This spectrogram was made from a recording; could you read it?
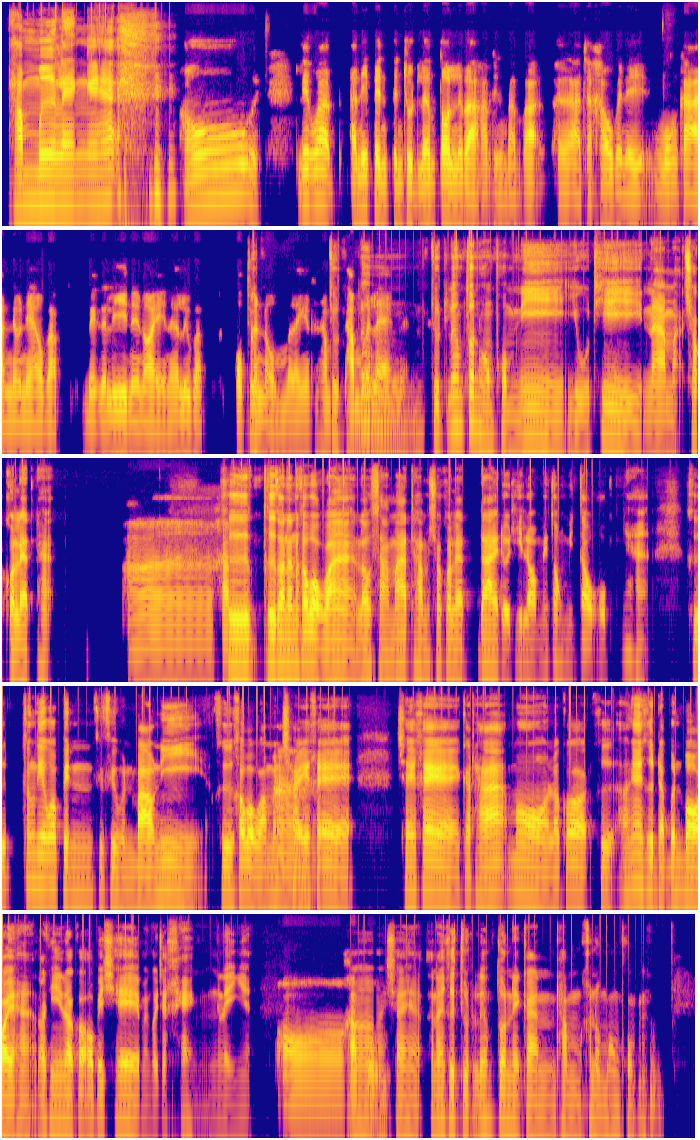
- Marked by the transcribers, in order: distorted speech; chuckle; tapping; static; in English: "Double boil"
- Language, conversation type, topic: Thai, unstructured, คุณกลัวไหมว่าตัวเองจะล้มเหลวระหว่างฝึกทักษะใหม่ๆ?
